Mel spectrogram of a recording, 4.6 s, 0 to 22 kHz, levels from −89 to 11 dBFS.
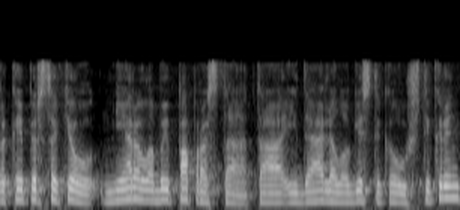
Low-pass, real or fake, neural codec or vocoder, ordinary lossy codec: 7.2 kHz; fake; codec, 16 kHz, 4.8 kbps, FACodec; AAC, 64 kbps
